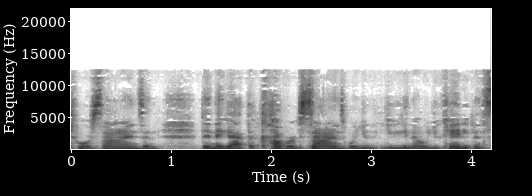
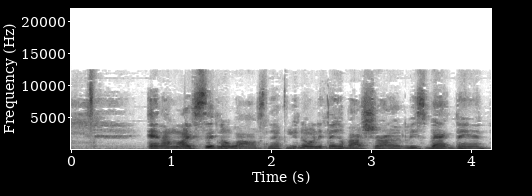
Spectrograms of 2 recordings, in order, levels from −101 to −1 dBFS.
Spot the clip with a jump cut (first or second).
second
